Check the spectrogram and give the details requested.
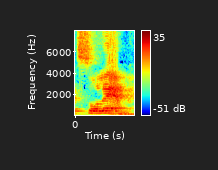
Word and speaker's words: solemn: তারপরে সোলেম, SOLEM, এনটা নাই, লিখতে হবে কিন্তু উচ্চারণ করা যাবে।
